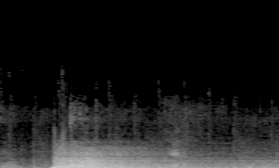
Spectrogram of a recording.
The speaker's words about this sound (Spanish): Se escucha perfectamente esa explosión, que son continuas en Cumbre Vieja, donde ha aumentado la violencia el volcán. Es lo que los técnicos llaman fase explosiva del volcán y que ha llegado a un punto extremo.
